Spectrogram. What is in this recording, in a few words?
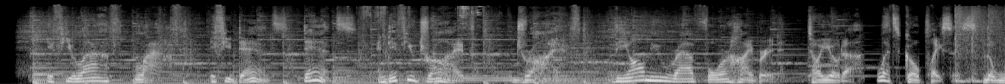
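male, Canadian English, commercial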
